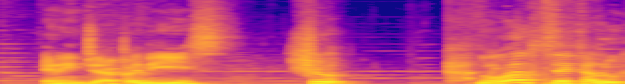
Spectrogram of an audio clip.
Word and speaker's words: 守: In Mandarin, it's read 手, and in Japanese, 手.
